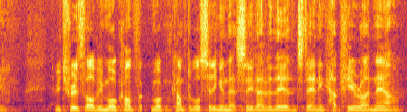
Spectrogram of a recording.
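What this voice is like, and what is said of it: Speaks with a noticeable accent. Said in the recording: “I'm just you with a funny accent”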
